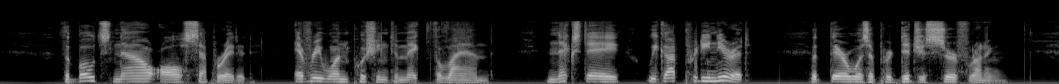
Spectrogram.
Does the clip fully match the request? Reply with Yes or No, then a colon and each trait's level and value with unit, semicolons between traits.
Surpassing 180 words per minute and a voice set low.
No: average, 145 wpm; low, 120 Hz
